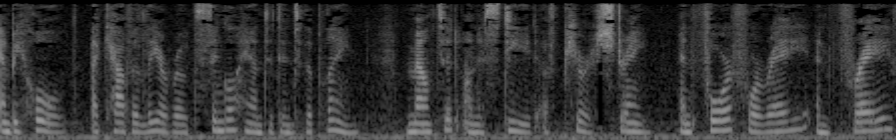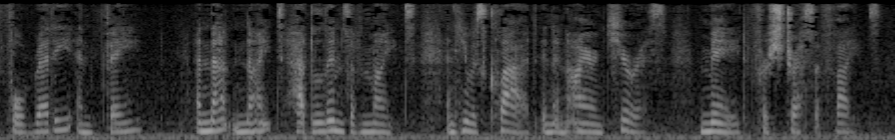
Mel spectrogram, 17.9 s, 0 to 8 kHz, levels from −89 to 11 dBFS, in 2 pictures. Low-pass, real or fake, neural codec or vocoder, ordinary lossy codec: 7.2 kHz; fake; vocoder, 44.1 kHz, 128 mel bands, Pupu-Vocoder; MP3, 32 kbps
